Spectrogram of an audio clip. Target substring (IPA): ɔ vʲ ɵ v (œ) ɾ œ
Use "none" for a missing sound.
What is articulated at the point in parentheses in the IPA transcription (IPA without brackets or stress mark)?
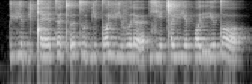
ɵ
